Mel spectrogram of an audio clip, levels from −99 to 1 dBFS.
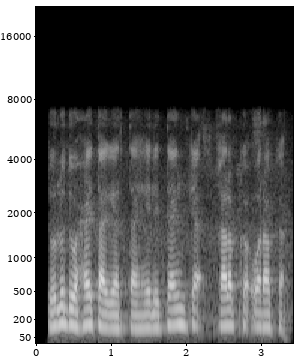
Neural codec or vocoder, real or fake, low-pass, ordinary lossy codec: none; real; 7.2 kHz; none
